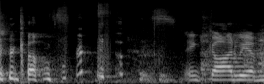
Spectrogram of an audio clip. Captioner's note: chuckles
